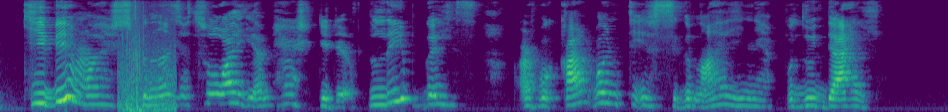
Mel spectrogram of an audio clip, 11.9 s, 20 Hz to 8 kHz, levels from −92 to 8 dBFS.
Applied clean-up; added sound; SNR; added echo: none; Walk, footsteps; 5 dB; none.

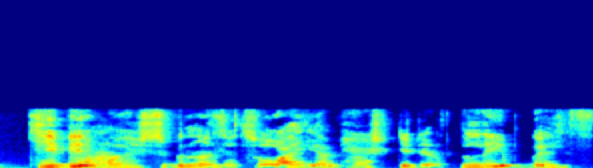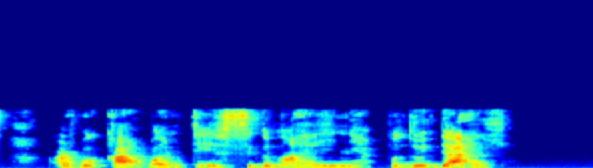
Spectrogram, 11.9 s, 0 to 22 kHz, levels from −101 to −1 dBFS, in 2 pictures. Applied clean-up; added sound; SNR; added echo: none; none; none; none.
